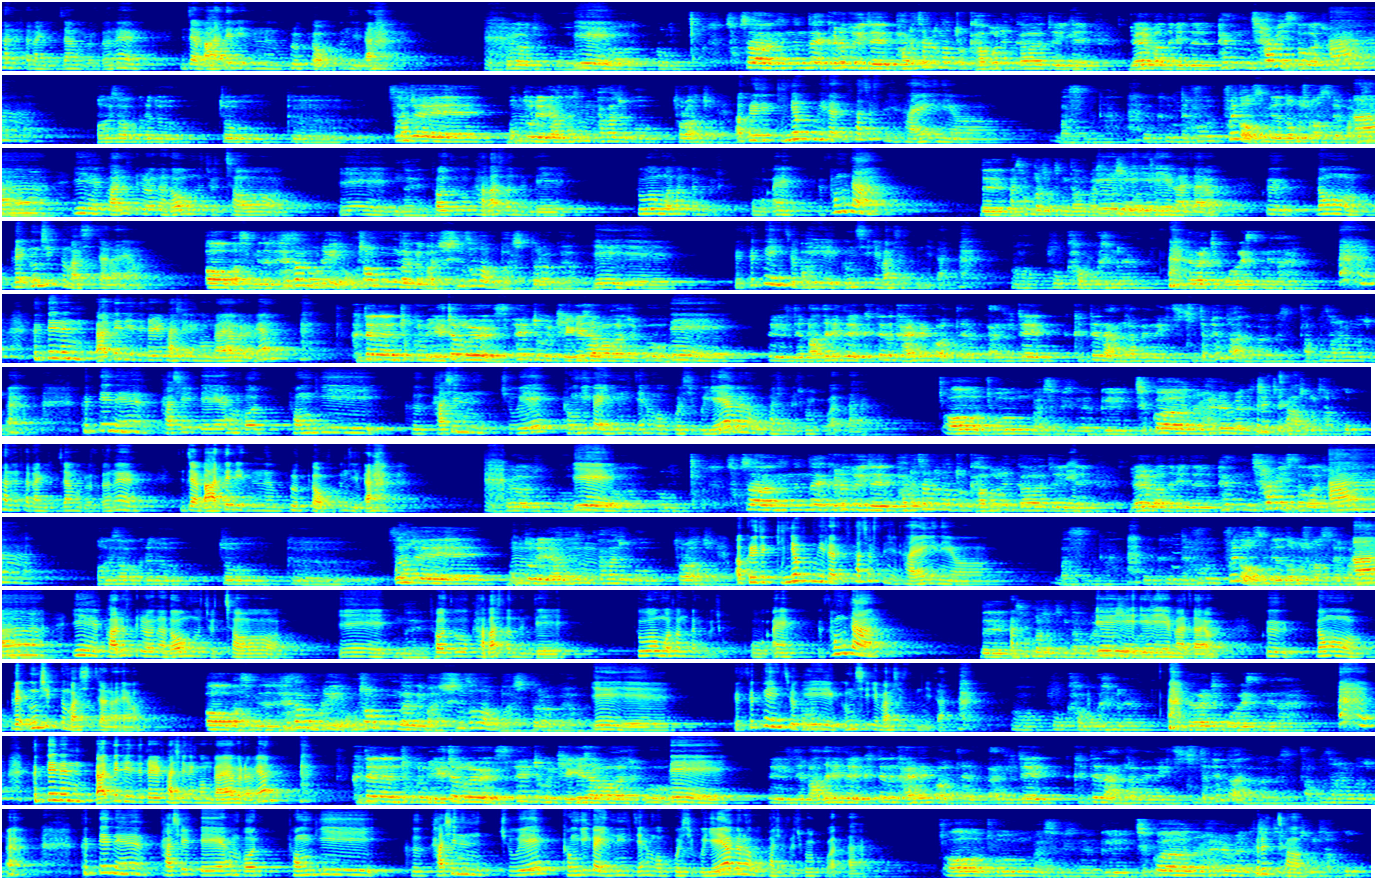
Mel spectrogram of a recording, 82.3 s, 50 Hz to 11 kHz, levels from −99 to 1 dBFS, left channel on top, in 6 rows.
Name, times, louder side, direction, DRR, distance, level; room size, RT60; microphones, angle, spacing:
voice 1, 0.0-1.4 1.9-3.9 4.8-5.0 5.7-6.1 10.7-10.8 13.3-14.0 17.7-17.8 18.8-19.1 19.4-19.7 21.1-23.6 25.0-25.1 27.2-27.9 28.2-29.5 29.8-30.2 30.8-31.3 31.8-33.1 33.8-34.6 35.0-35.4 35.7-36.3 37.5-37.7 38.4-39.6 40.1-40.3 40.6-41.0 41.3-42.6 47.1-47.9 48.8-50.9 52.9-53.0 54.6-58.0 61.6-62.2 68.7-69.3 69.6-71.2 71.6-72.4 72.7-73.5 73.7-77.3 81.2-81.7, right 3 dB, 70° right, 7 dB, 0.4 m, -31 dB
voice 2, 4.8-6.7 7.1-11.0 11.3-13.5 14.7-15.5 15.9-18.5 18.8-20.2 20.4-20.9 24.2-24.8 25.1-27.6 31.4-31.6 37.2-39.2 43.2-46.9 49.2-49.3 51.3-52.6 52.9-54.2 58.4-61.6 62.6-65.3 65.6-68.7 78.0-82.1, left 1 dB, 75° left, -2 dB, 0.8 m, -31 dB
4.1 x 2.1 x 2.9 m, 1.0 s
head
